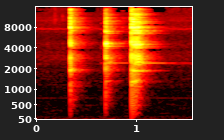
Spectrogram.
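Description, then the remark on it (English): Three bright glass clinks in quick succession, the last one louder and ringing a little longer, as glasses of Hiracha are touched together in a toast. No talking. “We're drinking Hiracha right now, by the way. Yep, we're drinking. Cheers!”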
